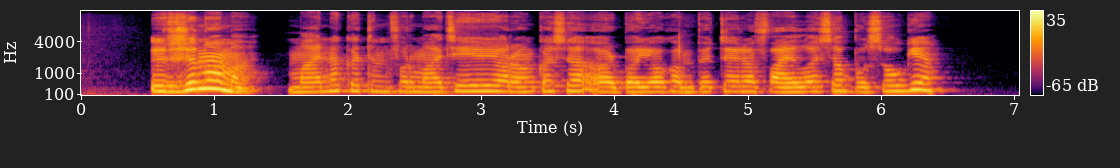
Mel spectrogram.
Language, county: Lithuanian, Vilnius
